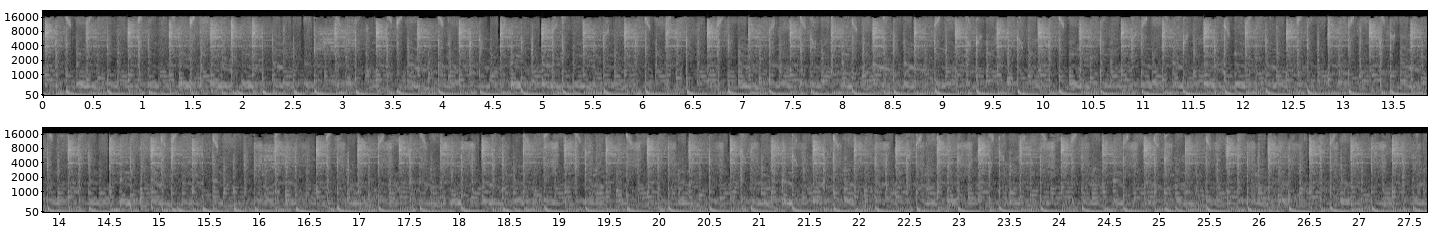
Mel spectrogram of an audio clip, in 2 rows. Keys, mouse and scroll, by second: 2.7-4.5 middle drag, 3.4-4.5 drag, 4.5 g, 4.5 f, 4.7-5.9 middle drag, 4.8 f, 5.4 click, 7.4 middle click, 8.1 i, 8.1 f, 8.9 f, 9.1-10.9 drag, 9.6 f, 11.4 click, 12.1 click, 12.6-14.0 middle drag, 13.7-15.0 typing, 14.1 click, 15.0 ctrl+z, 16.0-17.4 drag, 16.2-17.4 middle drag, 16.3 f, 17.5 shift+f, 18.3 click, 18.5 middle click, 18.5-20.4 typing, 19.3 click, 20.7-21.8 drag, 22.2 f, 22.4 f, 23.0 click, 23.2 f, 23.7 f, 24.0 click, 24.9 middle click, 25.9 click, 26.3 middle click, 26.4 click, 26.4 middle click, 27.5 f.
